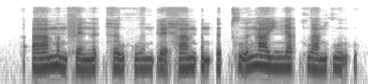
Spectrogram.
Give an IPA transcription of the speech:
ʔ aː˨˦ m ə˧˩ m f ɛ˧˩ n ə˨˩ t̚ h ə˧˩ w h w ə̤˨˩ m ɓ ɛ̰˧˨ h aː˨˦ m ʔ ə̰˧˨ m ʔ ə˦˥ t̚ x ṵ˧˥ ə̯ ŋ aː˧ j ɲ a˦˥ t̚ h w a˨˦ m k w ṵ˧˨ ʔ

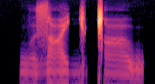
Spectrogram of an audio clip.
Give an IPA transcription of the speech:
w ʊ z ɑ e̯ ɟ ʊ ǁ ɑ w

